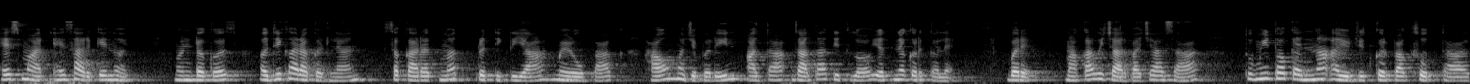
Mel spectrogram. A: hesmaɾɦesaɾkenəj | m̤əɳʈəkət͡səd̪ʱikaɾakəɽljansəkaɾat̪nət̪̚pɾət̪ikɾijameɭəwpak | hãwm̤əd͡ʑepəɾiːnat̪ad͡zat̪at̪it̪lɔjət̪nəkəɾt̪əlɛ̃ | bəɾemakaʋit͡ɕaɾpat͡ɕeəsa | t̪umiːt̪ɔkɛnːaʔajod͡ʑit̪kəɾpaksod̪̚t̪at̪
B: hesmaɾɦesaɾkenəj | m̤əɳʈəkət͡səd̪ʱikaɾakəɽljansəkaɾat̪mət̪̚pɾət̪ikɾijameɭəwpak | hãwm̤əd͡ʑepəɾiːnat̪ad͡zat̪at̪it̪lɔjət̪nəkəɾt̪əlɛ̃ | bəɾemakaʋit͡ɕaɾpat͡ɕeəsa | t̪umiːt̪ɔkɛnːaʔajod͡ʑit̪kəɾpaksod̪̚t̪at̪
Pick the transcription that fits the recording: B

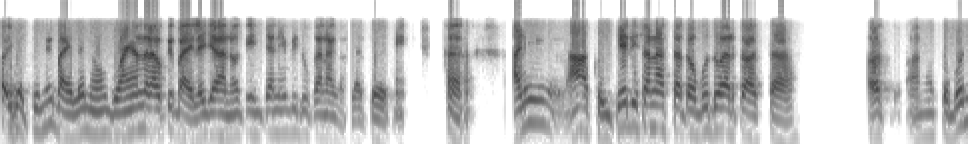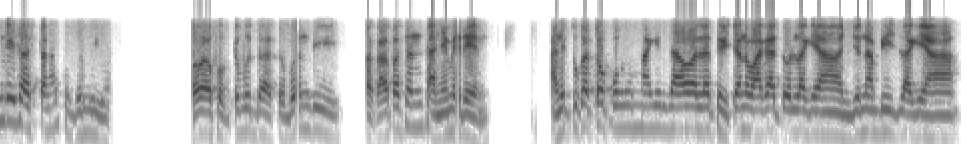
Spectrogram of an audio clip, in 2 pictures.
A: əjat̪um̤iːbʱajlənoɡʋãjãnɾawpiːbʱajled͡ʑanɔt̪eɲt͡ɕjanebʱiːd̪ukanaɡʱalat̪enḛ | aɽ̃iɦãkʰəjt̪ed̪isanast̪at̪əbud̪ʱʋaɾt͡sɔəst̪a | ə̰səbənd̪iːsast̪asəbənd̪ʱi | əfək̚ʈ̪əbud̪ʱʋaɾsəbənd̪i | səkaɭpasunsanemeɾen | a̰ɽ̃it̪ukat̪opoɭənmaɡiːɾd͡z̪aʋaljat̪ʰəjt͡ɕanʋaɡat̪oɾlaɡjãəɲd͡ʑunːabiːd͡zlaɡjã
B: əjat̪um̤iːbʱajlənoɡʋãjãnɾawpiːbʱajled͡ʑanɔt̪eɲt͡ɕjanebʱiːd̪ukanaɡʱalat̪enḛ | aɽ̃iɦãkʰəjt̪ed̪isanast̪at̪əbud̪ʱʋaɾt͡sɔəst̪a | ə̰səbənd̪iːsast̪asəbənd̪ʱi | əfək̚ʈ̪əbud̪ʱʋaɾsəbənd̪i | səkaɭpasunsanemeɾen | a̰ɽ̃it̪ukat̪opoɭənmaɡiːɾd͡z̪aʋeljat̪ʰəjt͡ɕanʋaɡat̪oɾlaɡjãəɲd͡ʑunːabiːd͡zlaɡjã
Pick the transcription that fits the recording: A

